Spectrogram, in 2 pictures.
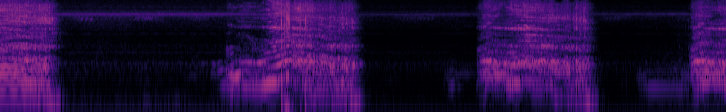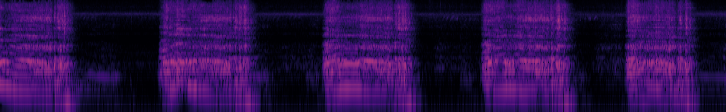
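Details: Lion roaring in the wild: a heavy opening groan followed by a long series of deep, grunting roars, each lasting about a second and repeated every two seconds or so, fading between bursts.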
